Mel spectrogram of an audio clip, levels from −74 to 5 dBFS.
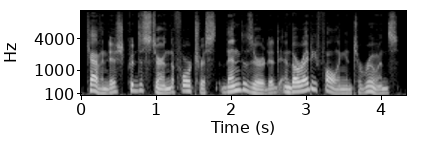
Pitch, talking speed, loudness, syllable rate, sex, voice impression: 140 Hz, 165 wpm, -17 LUFS, 5.4 syllables/s, male, very masculine, adult-like, slightly thick, slightly fluent, cool, slightly intellectual, slightly refreshing, slightly friendly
